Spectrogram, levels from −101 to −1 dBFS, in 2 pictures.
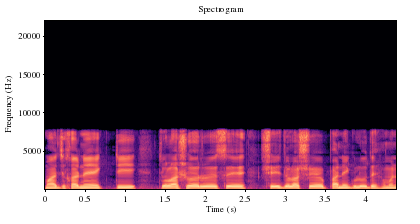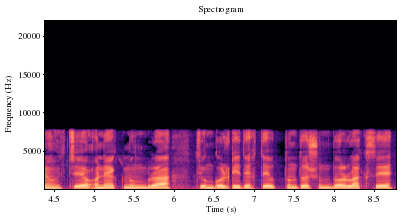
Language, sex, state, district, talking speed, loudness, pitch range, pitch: Bengali, male, Assam, Hailakandi, 115 wpm, -15 LUFS, 135-140 Hz, 135 Hz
